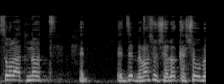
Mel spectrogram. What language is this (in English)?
Hebrew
